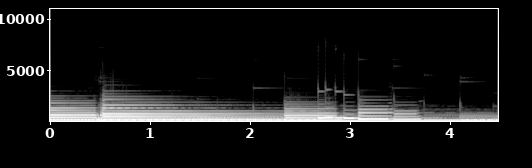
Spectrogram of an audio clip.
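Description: Background music led by an electric piano, with chords and melody notes changing over held bass notes.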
